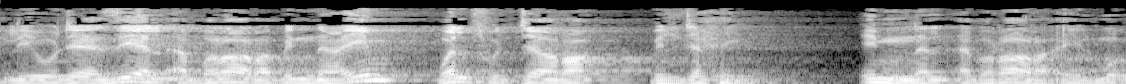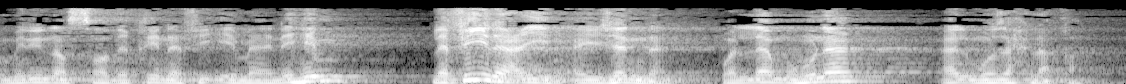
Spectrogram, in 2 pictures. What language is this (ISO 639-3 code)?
ara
